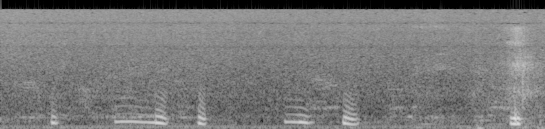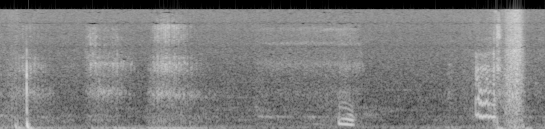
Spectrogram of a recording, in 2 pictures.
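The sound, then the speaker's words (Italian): A cat lying on a sweater on a bed snores, a series of short, low, throaty bursts at irregular intervals, some rising slightly in pitch, with a brief clatter midway. “Mazinga sta russando.”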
